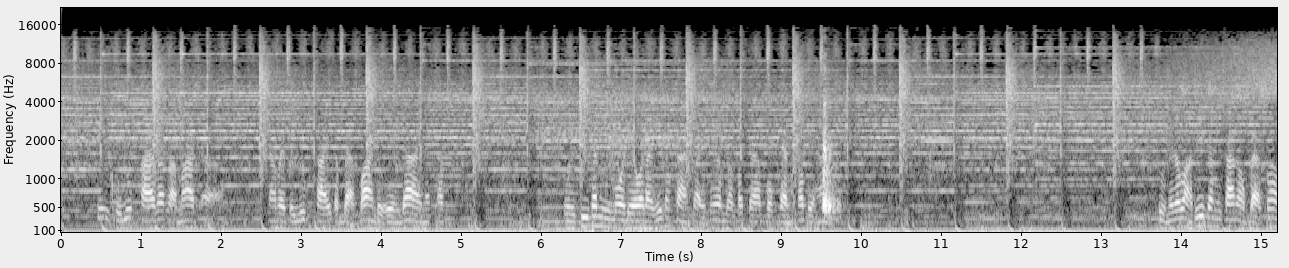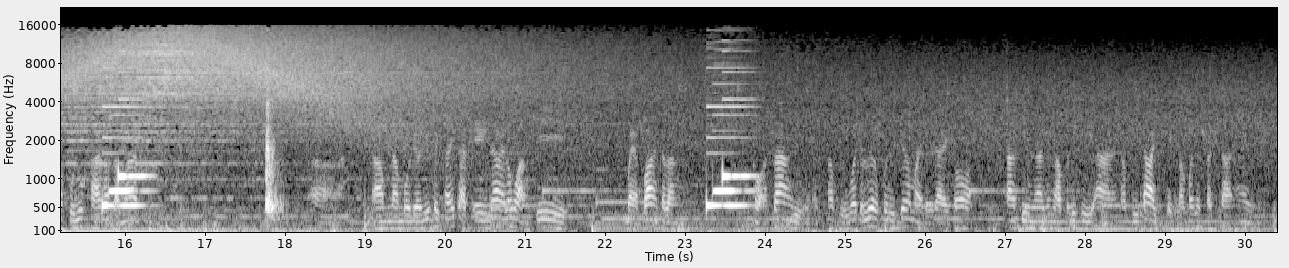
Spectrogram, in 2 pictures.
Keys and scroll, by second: 1.6 s, 5.1 d, 7.2 w, 7.6 a, 8.5 d, 10.4 s, 12.0 a, 12.5 w, 14.3 d, 16.8 a, 19.4 d, 21.6-23.5 typing, 24.9 w, 26.8 a, 29.5 w.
